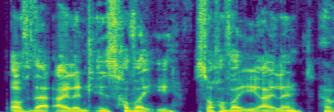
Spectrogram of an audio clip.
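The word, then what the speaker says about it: Hawaiʻi: And you can, you know, people say it like with a V. Havi or people even say Hawaii. Either or works. And even my mom, she goes Havi. So, it's you there's many different pronunciations and I'm not saying it which one is right or wrong, but the way I would say it is Hawaii.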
